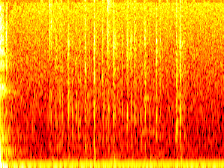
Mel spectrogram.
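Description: Faint typing on a computer keyboard: scattered, irregular key clicks over a low steady hum.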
